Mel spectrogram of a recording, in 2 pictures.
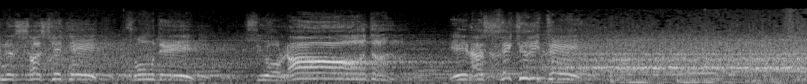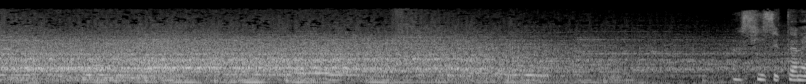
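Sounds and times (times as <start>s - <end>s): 
applause in a large assembly: 0.0s - 1.6s, 5.4s - 16.1s
speech: 0.0s - 6.2s, 15.6s - 16.1s.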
